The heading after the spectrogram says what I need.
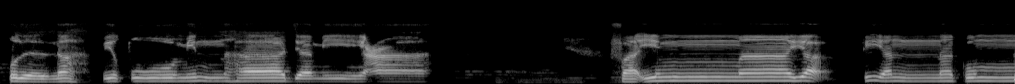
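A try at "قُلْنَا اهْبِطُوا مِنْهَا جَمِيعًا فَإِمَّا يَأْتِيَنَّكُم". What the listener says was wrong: ya'ti huruf hamzah ya. Hamzah tahqiqnya harus jelas ya karena hamzah punya sifat syiddah. Qulna bitu minha jami'a fa imma ya'ti. Ya'ti.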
